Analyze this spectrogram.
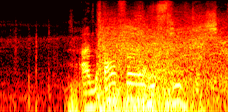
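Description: Weapon blows strike a creature.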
